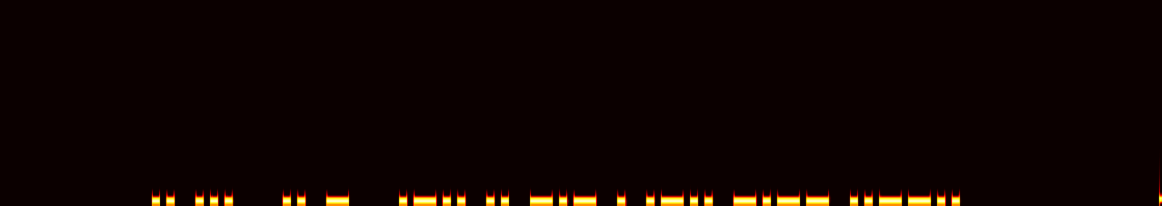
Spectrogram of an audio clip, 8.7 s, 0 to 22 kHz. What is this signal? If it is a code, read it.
Morse code, heard as a keyed tone, about 22 wpm, 700 Hz. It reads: IS IT LIKELY?
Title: Sentences from Top 600 Words 22wpm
